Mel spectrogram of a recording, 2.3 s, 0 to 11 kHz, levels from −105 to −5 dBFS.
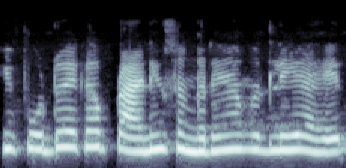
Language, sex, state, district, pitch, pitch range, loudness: Marathi, male, Maharashtra, Chandrapur, 260 Hz, 245-275 Hz, -16 LUFS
